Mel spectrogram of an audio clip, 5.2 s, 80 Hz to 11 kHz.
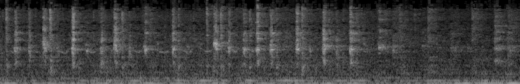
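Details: LS3-swapped Trailblazer SS with hot cam swap: light, uneven tick about three or four times a second over low idle; owner suspects a spun rod bearing after the engine hit the rev limiter and shifted hard 1-2, cause unconfirmed.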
